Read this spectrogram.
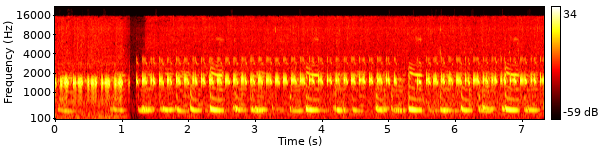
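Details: Dense frog chorus with regular low croaks, each bending upward at its start, repeated several times a second over a constant high-pitched tone, broken by a brief silent gap.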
